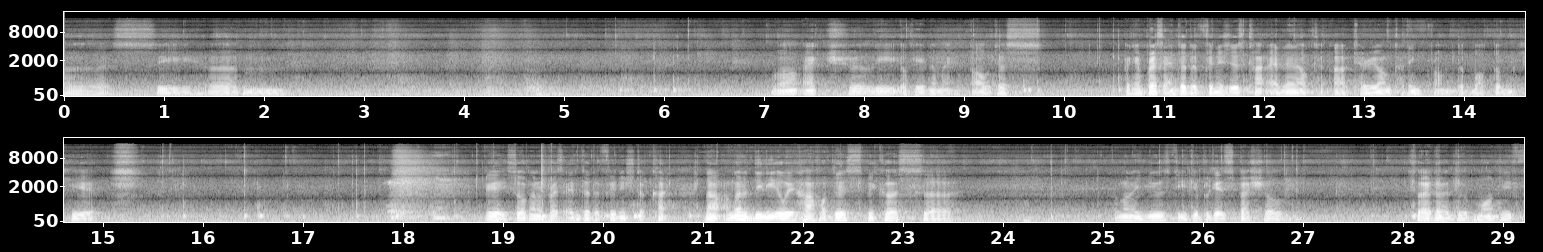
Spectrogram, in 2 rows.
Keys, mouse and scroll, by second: 5.8 alt+middle click, 6.2-9.0 alt+drag, 9.3 alt+middle click, 10.2 alt+click, 11.7 alt+click, 13.2-15.5 alt+drag, 15.7 alt+middle click, 16.7 alt+click, 19.3 Return, 20.5-21.2 scroll down 1, 22.5-22.9 scroll up 1, 24.4 q, 25.8 scroll down 1, 26.5-28.0 alt+drag, 26.8 space, 28.0-28.8 scroll down 2.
